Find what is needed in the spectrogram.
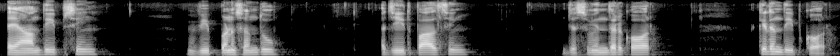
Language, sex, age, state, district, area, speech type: Punjabi, male, 30-45, Punjab, Amritsar, urban, spontaneous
